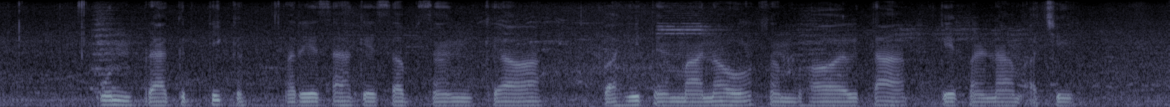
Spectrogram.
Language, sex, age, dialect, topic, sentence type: Maithili, female, 31-35, Southern/Standard, agriculture, statement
